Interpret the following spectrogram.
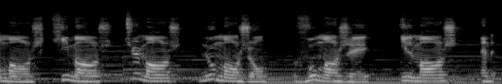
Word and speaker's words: mangeons: This means you only really need to learn one new pronunciation, and that's nous mangeons, which sounds like on at the end.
